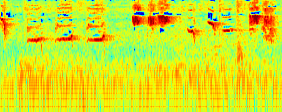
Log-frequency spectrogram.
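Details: Cucak cungkok, the orange-bellied leafbird, singing 'gacor' style: a quick series of slurred rising whistles repeated about four times, then bright high chips and short squeaky notes in an irregular chatter.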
